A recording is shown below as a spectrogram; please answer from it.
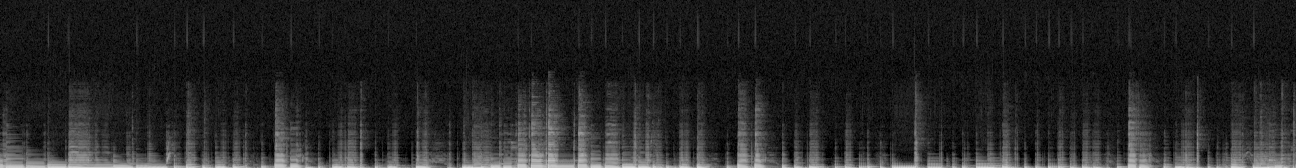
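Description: Fodera Monarch Standard P four-string electric bass played solo: a quick plucked lick of single notes that runs through a B diminished arpeggio (B, D, F, A flat) and on into a D minor phrase.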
